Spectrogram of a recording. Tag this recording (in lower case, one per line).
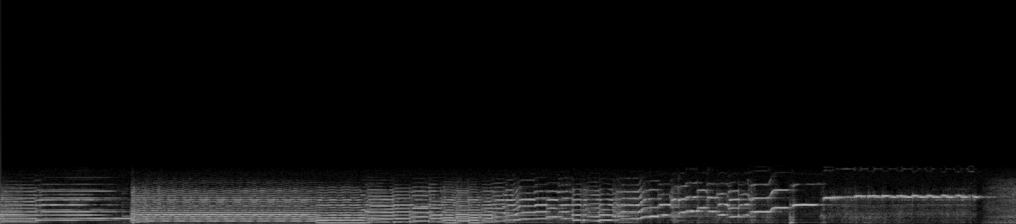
violin
music
musical instrument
